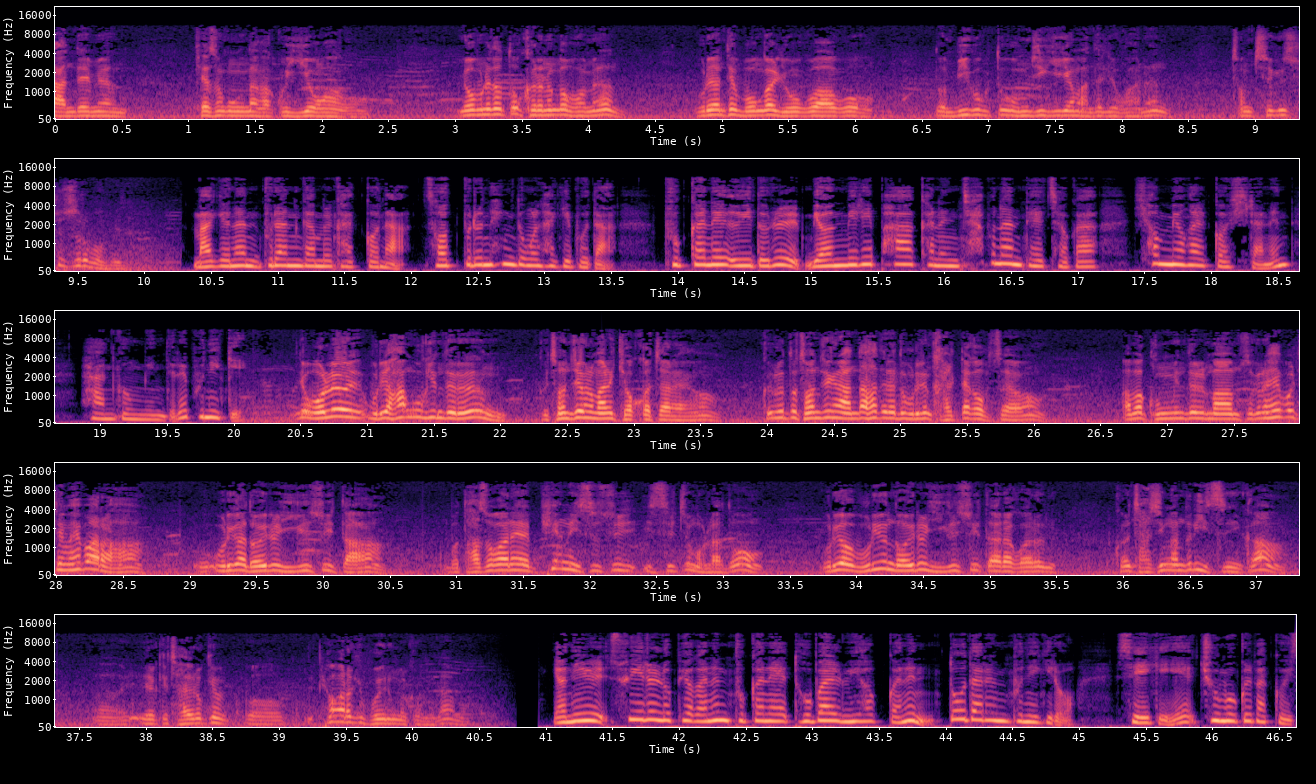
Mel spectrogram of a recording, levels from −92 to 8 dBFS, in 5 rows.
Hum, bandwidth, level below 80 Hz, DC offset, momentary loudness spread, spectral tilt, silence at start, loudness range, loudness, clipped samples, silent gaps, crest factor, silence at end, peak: none; 11.5 kHz; -40 dBFS; under 0.1%; 17 LU; -7 dB/octave; 0 s; 7 LU; -17 LUFS; under 0.1%; 40.79-40.95 s; 16 dB; 0 s; 0 dBFS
